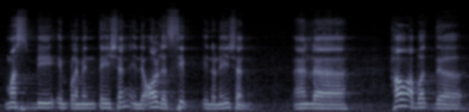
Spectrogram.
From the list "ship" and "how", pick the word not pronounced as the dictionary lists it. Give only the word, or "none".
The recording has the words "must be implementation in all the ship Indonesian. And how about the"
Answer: ship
